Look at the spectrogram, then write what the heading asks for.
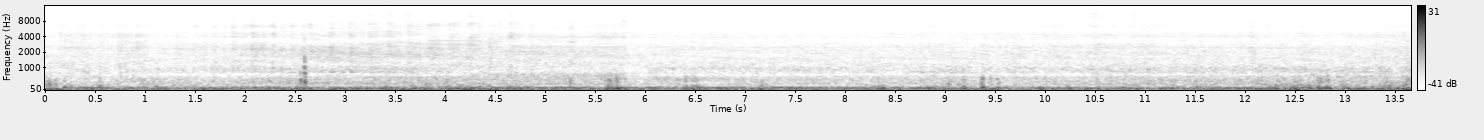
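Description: Double-stack intermodal freight train's cars rolling past close by: a steady low rumble of steel wheels on rail, with a few sharp knocks.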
